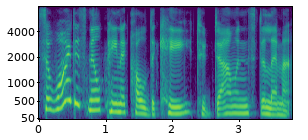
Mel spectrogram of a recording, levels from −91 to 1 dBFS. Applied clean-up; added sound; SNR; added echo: none; none; none; none.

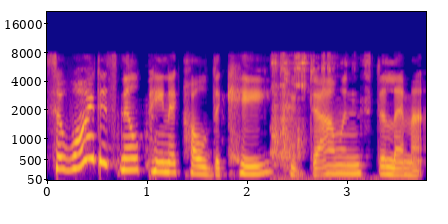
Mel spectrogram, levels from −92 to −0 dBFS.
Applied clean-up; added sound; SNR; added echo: classical method Wiener filter.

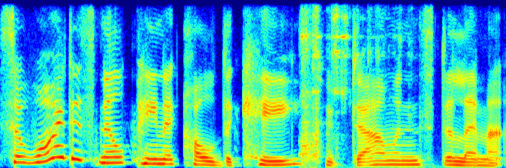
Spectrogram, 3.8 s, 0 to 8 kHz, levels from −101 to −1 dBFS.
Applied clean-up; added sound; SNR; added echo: neural mask model RNNoise.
